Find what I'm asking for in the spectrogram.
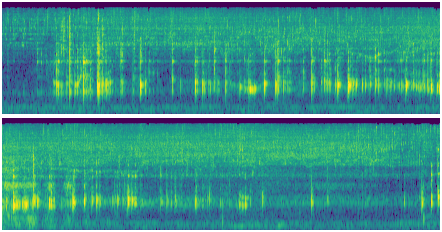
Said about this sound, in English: Snap, crackle, pop, baby. That's Topo Chico. Are you getting lit off the Topo Chico, my dude?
